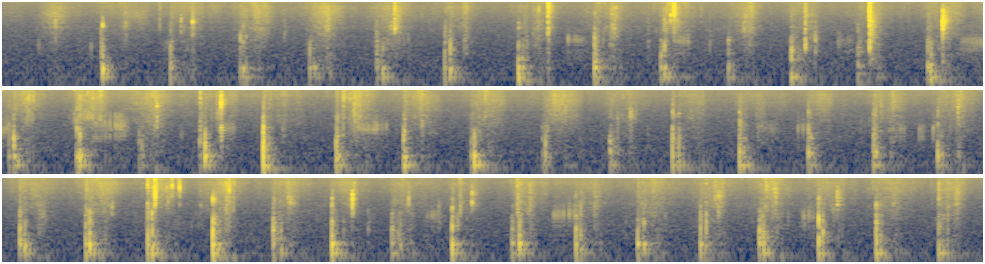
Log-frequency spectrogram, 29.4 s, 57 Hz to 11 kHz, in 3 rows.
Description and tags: concrete 16a trekkingshoes walk
Walking on concrete: trekking shoes. Recorded with a ZOOM H2 in a basement of a house, normalized with Audacity.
